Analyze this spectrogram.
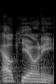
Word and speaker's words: Alcyone: I mean, to my understanding, like Alcyone is the Greek pronunciation.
